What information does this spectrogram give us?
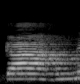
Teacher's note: sílaba tônica de carneiro já aparece logo na frente Carneiro então a sílaba tônica da palavra carneiro é a penúltima sílaba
